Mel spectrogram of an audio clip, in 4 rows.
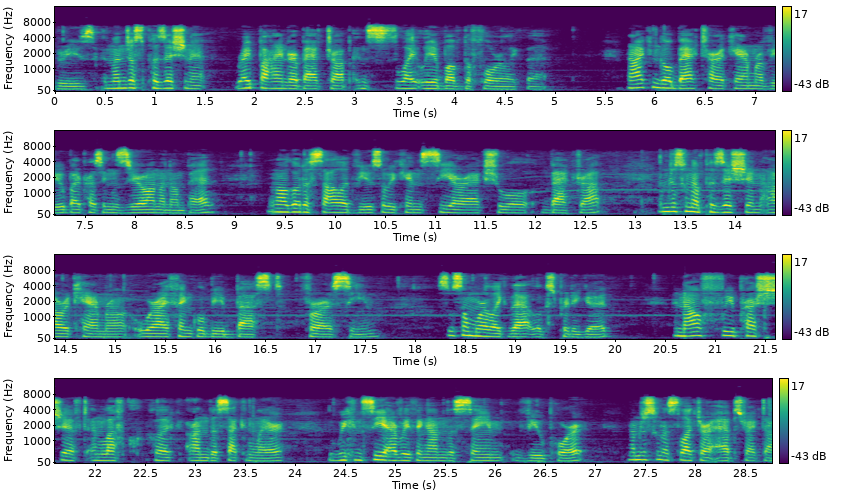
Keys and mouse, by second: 0.7 g, 6.3 KP_0, 13.2 g, 15.0 g, 17.3 g, 22.6 click.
